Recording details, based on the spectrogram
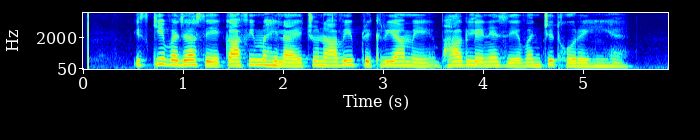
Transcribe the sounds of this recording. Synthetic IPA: ɪskiʋɐd͡ʒəɦsekaːfimɐɦɪlaːet͡ʃʊnaːʋipɾɪkɾɪjamẽbʱaːɡleːnes̬eʋɐ̃ɲt͡ʃɪt̪hoɾɐɦiɦɛ̃ː

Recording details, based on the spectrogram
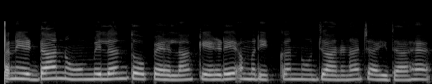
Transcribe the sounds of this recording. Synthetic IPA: kəneːɖãːnũːmɪlənt̪õːpɛːlãːkeɦɽeːʔəmɾiːkaːnũːd͡ʒaːnɳaːt͡ʃaːɦiːd̪aːɦɛː

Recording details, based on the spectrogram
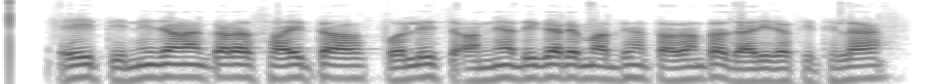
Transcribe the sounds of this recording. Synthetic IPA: ḛɦit̪inid͡ʒɔɽ̃ɔ̃ŋkɔɾɔsɔɦit̪ɔpolisɔ̰njɔd̪ʱiɡaɾemɔd̪ʱjɔt̪ɔd̪ɔnt̪ɔd͡ʒaɾiɾɔkʰit̪ʰila

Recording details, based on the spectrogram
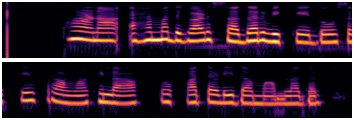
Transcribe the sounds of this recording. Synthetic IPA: t̪ʰaːɽ̃ãːəɦməd̪ɡəɽsəd̪əɾʋɪkeːd̪oːsəkːeːpəɾaːʋãːxʰɪlaːpt̪oːkaːt̪əɽiːd̪aːmaːmlaːd̪əɾd͡ʒ

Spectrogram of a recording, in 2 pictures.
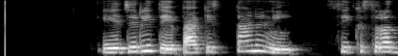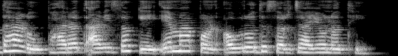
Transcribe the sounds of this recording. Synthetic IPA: ed͡ʒɾit̪epakɪst̪anːi | sikʰsɾəd̪ʱːaɽũbʱaɾət̪a̰ɭisəkeʔemãpəɳəʋɾod̪ʱsəɾd͡ʒajonət̪ʰi

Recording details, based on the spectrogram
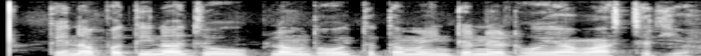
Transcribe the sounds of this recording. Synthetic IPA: t̪enapət̪inad͡ʒoʊpləbd̪ʱɦojt̪ot̪əmeɪɳʈəɾneʈɦojaʋaast͡ʃəɾijə

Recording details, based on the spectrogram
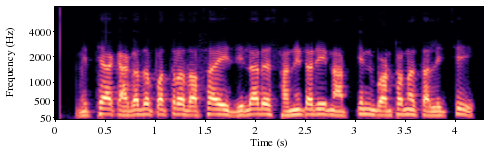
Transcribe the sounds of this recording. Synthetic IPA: mit̪ʰjakaɡɔd͡ʒɔpɔt̪ɾɔd̪ɔɾsajd͡ʒilaɾesaniʈaɾinap̚kinbɔɳʈʰɔnɔt͡ʃalit͡ʃʰi

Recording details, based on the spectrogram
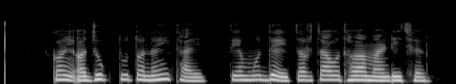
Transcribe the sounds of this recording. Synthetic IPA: kə̃iʔəd͡ʒʱukt̪ũt̪onəɦĩt̪ʰajt̪emud̪et͡ʃəɾt͡ʃaot̪ʰəʋamãɳɖit͡ʃʰe

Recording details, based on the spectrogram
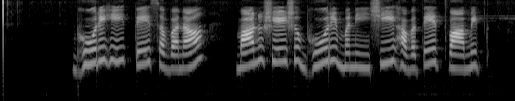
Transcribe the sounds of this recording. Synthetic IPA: bʱuːɾiɦit̪eːsɐʋɐnaː | maːnuʃeːʃɐbʱuːɾimɐniːʃiːɦɐʋɐt̪eːt̪ʋaːmit̪

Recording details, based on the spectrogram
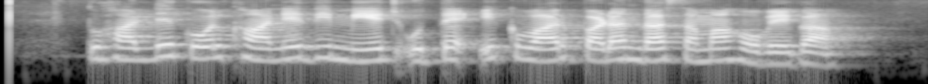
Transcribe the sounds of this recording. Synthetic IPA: t̪ʊɦaːɖeːkoːlkʰaːneːd̪iːmeːd͡ʒʊ̰t̪ːẽːʔɪkʋaːɾpəɽənd̪aːsəmaːɦoːʋeːɡaː

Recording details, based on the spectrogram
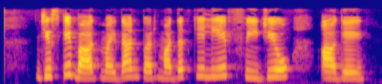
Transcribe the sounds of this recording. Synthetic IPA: d͡ʒɪskebaːd̪mɛːd̪aːnpɐɾmɐd̪əd̪keliefiːd͡ʒijo | aːɡɐeː

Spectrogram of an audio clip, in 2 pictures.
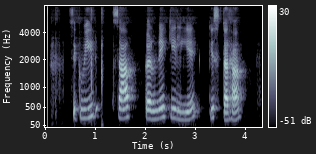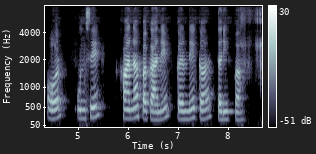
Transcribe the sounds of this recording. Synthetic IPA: sɪkwiːɖ | saːf | kɐɾnekeliekɪst̪ɐɾa | ɔːɾ | ʊnse | xaːnapɐkaːnekɐɾnekat̪ɐɾiːqa

